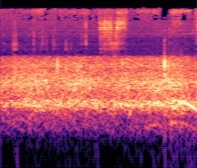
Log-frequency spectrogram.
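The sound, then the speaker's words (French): A large crowd cheers and acclaims the French head of government with a dense, continuous roar of voices that holds at a steady, loud level throughout the short stretch. “Entendez la foule qui l'acclame, de Gaulle, de Gaulle.”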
